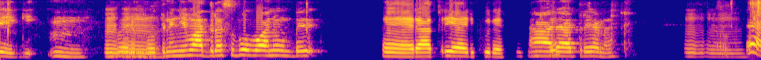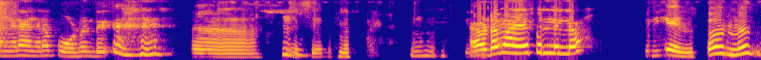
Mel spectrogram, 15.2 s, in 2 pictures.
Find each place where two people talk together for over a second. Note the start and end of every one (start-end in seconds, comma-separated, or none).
none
